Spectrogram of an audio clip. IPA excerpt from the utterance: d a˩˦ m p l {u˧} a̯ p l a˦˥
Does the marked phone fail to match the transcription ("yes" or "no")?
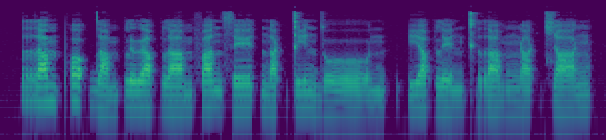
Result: yes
